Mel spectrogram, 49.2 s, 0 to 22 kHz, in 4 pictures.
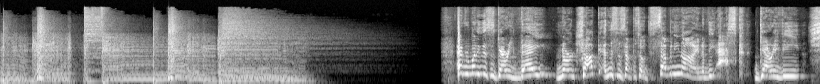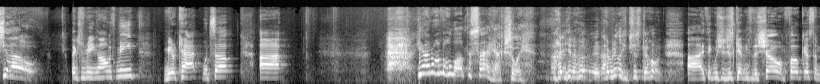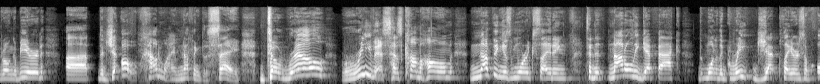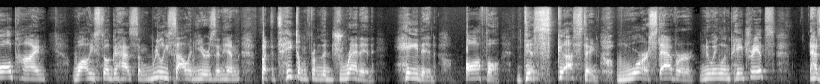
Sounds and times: Speech: 6.8s - 16.7s, 18.6s - 49.2s.

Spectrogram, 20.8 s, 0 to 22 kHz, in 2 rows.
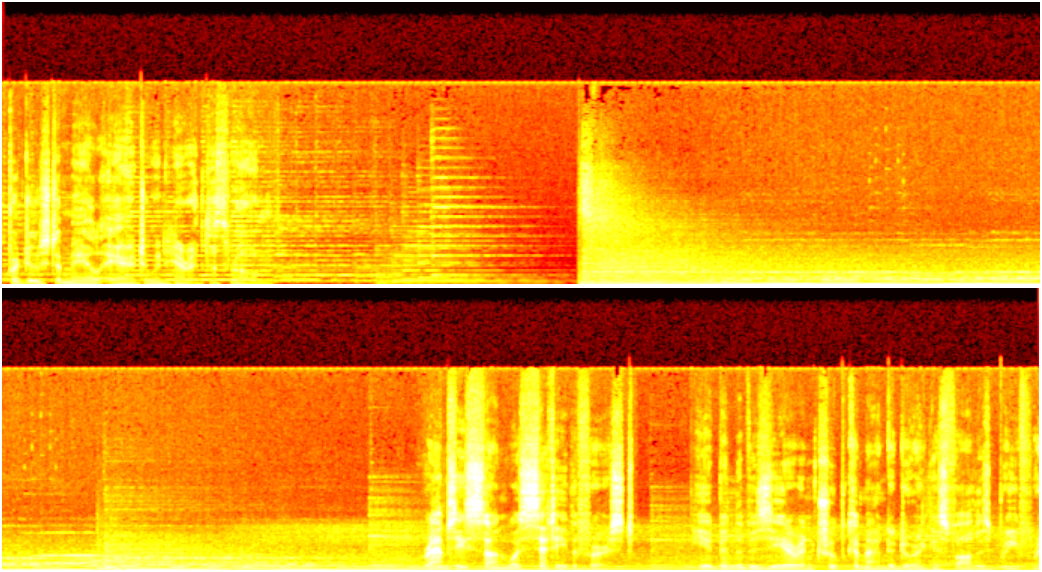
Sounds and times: Music: 0.0s - 20.7s.

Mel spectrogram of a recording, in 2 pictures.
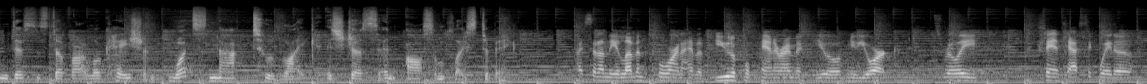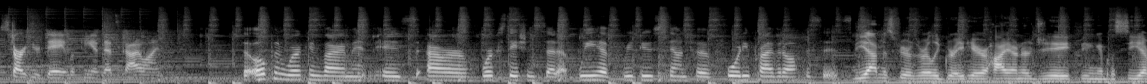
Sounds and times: Music: 0.0s - 22.9s.

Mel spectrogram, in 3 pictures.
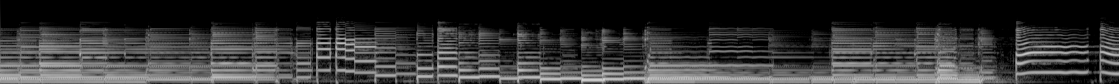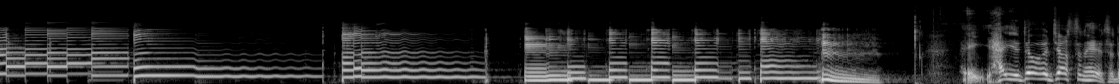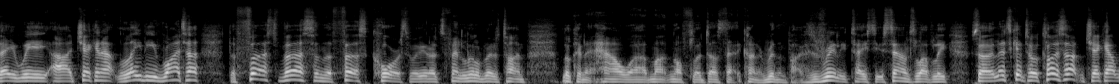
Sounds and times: Electric guitar: 0.0s - 20.7s.

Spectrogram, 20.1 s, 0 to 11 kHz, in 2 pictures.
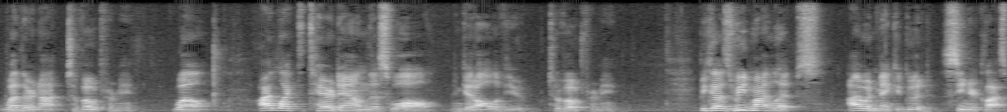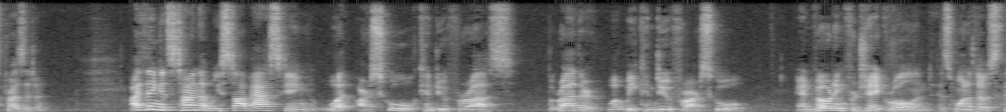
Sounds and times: Male speech, man speaking: 0.0s - 6.2s, 7.0s - 10.6s, 11.4s - 20.1s
Narration, monologue: 0.0s - 20.1s.

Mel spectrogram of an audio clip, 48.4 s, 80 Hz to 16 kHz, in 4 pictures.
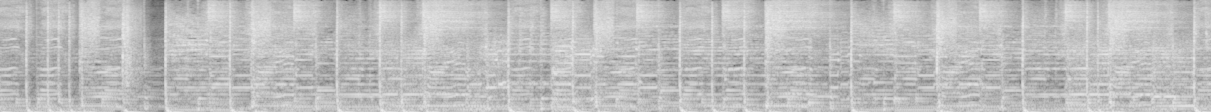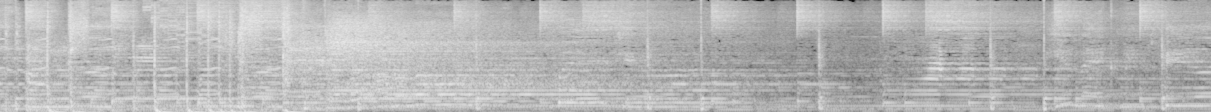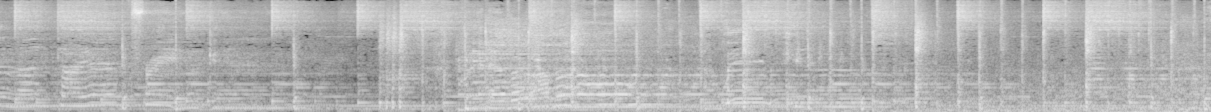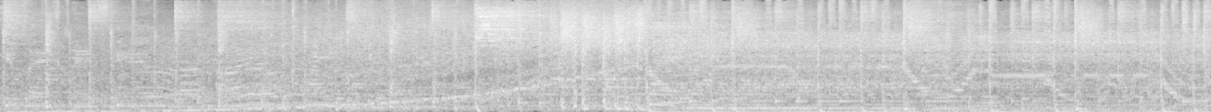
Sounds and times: Dubstep: 0.0s - 48.4s.

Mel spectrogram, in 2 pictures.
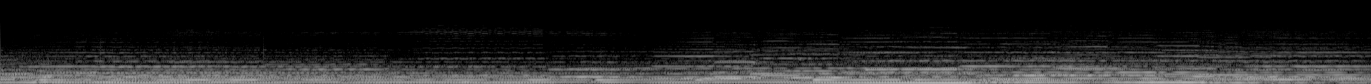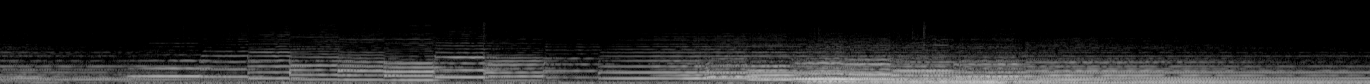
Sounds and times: Saxophone: 0.0s - 27.4s.

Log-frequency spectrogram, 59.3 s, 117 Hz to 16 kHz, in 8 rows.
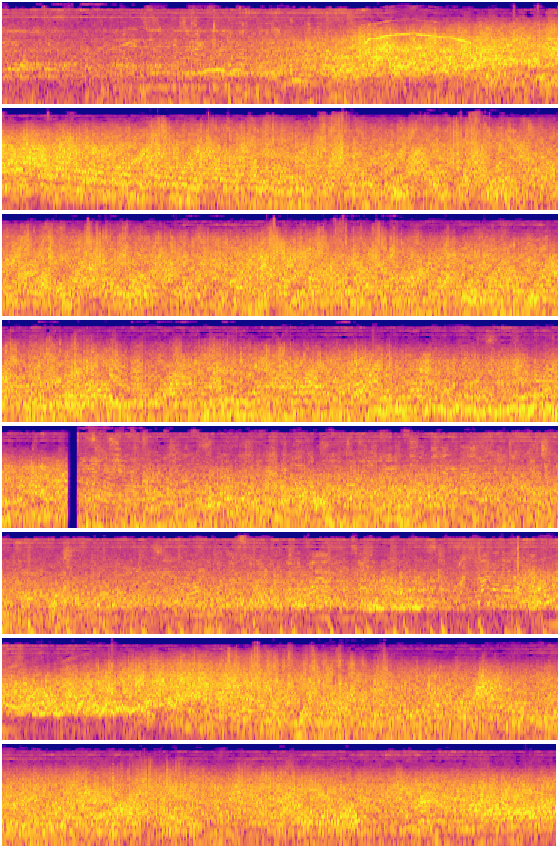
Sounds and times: Speech: 0.0s - 4.8s, 30.7s - 46.4s
Music: 0.8s - 6.6s, 30.7s - 44.9s.

